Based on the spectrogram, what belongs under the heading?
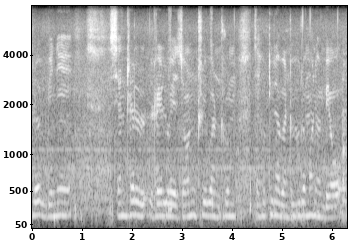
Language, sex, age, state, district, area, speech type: Bodo, male, 18-30, Assam, Kokrajhar, rural, spontaneous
